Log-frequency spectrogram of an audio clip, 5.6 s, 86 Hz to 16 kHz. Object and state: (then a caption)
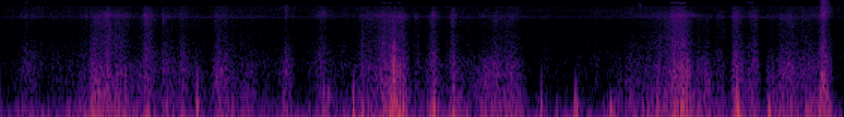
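Metal microphone capsules tapped. Long pink nails tap and scratch the small chrome metal microphone capsules of a Zoom H6 recorder. The taps come at an uneven pace and sound as dull, bassy thumps, with soft scraping in between.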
